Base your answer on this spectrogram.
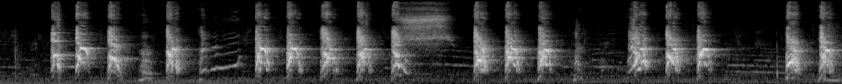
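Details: Shih Tzu puppy barking steadily in rapid bursts, about three barks a second with short pauses, sharp and mid-pitched; a brief noisy rustle midway and a faint whine near the start.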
